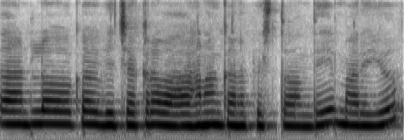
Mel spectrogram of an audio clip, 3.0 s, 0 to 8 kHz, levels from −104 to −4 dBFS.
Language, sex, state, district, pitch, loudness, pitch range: Telugu, female, Andhra Pradesh, Chittoor, 230 Hz, -11 LUFS, 220-240 Hz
